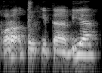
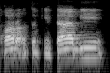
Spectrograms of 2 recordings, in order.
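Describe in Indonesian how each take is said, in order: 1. Kata terakhir berakhir dengan 'iyya' yang ganda. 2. Kata terakhir berakhir dengan 'i' biasa. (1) "Kita bisa membaca qara'tu kitabiyya" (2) "yang masyhur ya mutakallimnya seringnya dengan sukun"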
